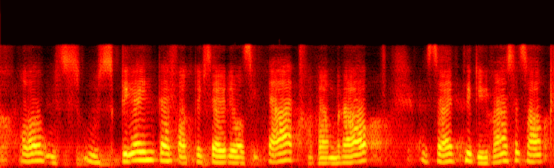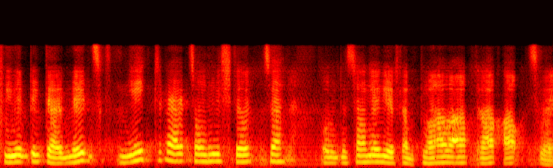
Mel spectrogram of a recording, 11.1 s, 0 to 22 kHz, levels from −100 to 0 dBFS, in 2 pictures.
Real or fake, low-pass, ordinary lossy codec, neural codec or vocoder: fake; 7.2 kHz; AAC, 96 kbps; codec, 16 kHz, 0.5 kbps, FreqCodec, smaller model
